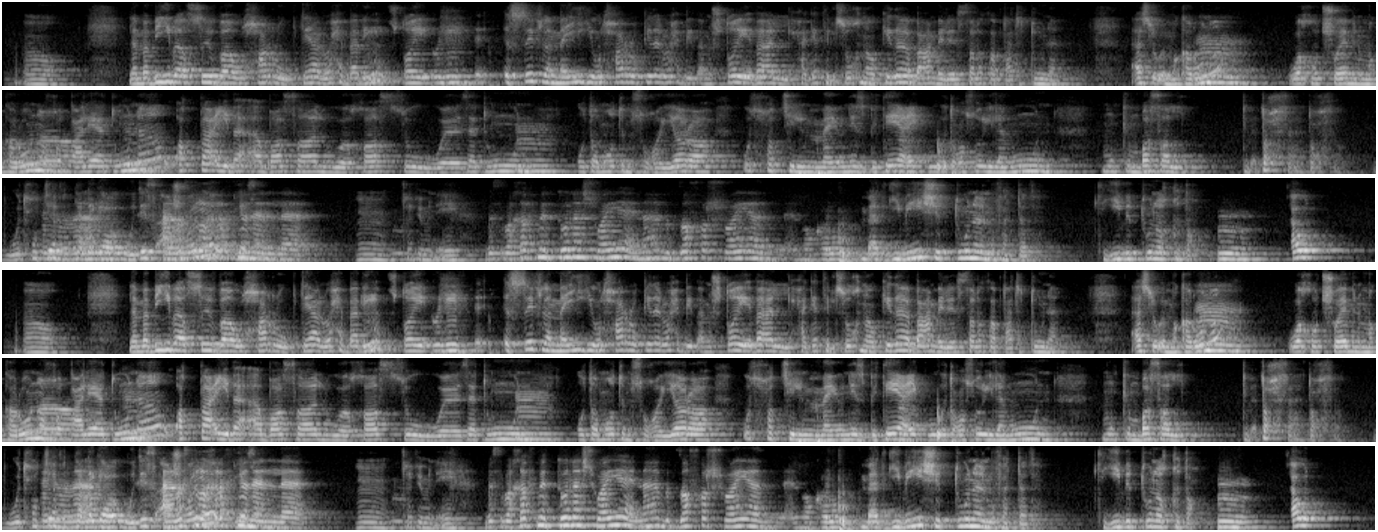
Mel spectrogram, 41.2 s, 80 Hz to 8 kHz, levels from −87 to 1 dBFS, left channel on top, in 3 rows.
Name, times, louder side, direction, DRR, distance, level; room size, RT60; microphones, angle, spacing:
voice 1, 0.2-0.6 0.9-4.3 5.0-10.6 10.9-12.2 12.9-19.0 19.5-25.6 26.1-27.1 27.5-29.9 31.0-32.0 36.0-37.8 38.4-39.4 40.4-40.5, right 2 dB, 25° right, 5 dB, 0.4 m, -25 dB
voice 2, 4.3-4.7 11.9-12.5 14.0-14.5 14.9-15.3 18.9-19.3 22.7-22.9 27.9-28.6 29.1-30.6 31.4-31.5 32.3-36.0 39.6-40.0, right 4 dB, 75° right, 12 dB, 0.5 m, -24 dB
8.3 x 5.1 x 4.7 m, 0.94 s
head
